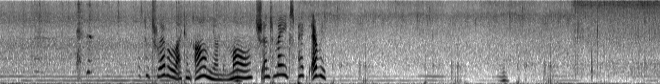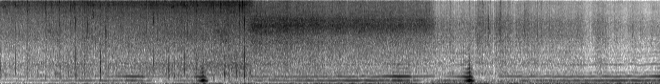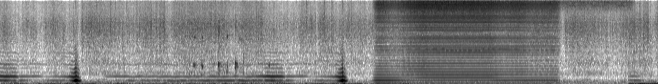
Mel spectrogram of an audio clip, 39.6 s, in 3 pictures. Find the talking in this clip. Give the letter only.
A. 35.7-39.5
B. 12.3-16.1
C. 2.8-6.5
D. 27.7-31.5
C.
